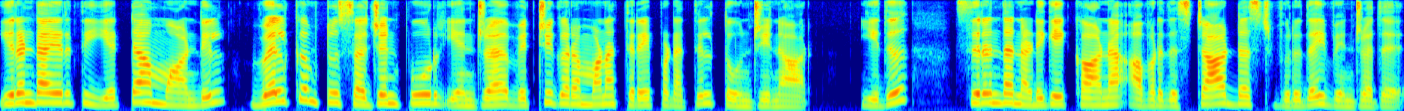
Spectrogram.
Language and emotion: Tamil, neutral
